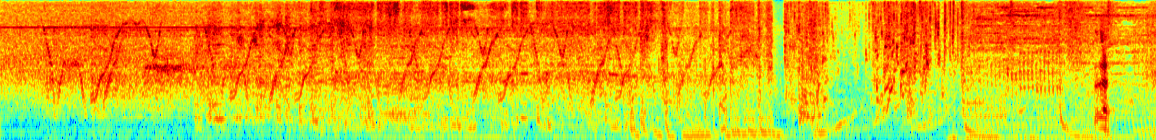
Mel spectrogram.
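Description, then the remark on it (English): Water splashes and sloshes in a steady, dense wash of noise, with a sharper burst of splashing near the end and no one speaking. “The splash is a nice touch.”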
